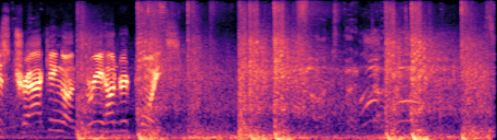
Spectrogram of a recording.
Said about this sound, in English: another quick artillery barrage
